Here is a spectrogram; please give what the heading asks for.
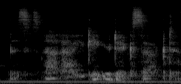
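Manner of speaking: breathy whispered aside; whispering. Retold or imitated. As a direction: whisper it to yourself. Inner thought on smelly date.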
